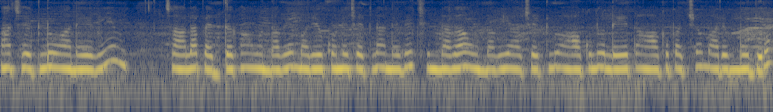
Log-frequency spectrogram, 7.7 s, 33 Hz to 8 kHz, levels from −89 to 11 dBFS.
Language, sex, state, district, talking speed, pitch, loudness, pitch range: Telugu, female, Andhra Pradesh, Krishna, 145 wpm, 275 Hz, -14 LUFS, 270-285 Hz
